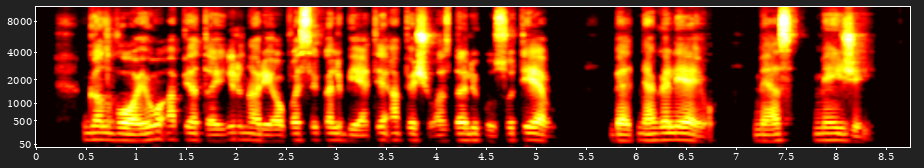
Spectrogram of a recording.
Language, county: Lithuanian, Klaipėda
